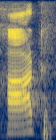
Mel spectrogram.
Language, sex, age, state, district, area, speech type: Maithili, male, 45-60, Bihar, Sitamarhi, rural, spontaneous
